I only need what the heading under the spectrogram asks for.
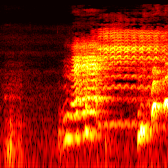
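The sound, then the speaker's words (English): A single drawn-out goat bleat rises after a brief quiet moment, loud, with a wavering, nasal tone that climbs in pitch toward the end. “You earned the goat.”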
